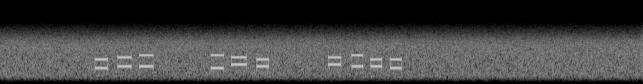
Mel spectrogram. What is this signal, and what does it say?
DTMF, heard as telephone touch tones, dialled by hand, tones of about 130 ms, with radio hiss and a squelch burst at the end. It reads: 489 607 0974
